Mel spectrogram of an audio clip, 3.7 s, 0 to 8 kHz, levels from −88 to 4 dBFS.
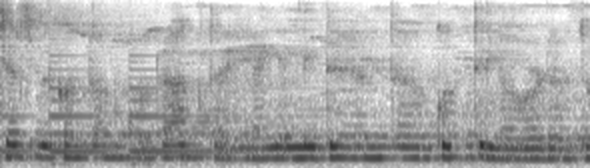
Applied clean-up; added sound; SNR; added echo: none; Piano; 13 dB; reverberation time 2.3 s.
